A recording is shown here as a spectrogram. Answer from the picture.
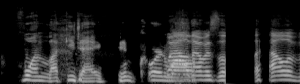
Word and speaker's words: Cornwall: lives in Cornwall, and to bring that second syllable down into the deep recesses of your throat so you hardly say it. You sort of mumble it out.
